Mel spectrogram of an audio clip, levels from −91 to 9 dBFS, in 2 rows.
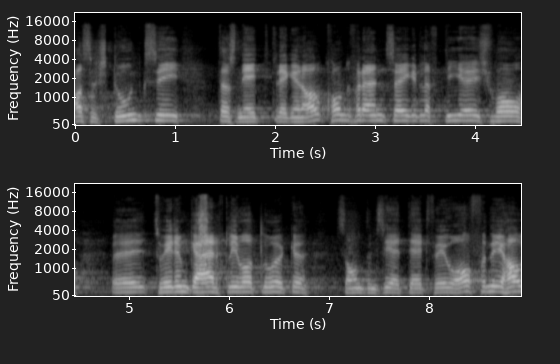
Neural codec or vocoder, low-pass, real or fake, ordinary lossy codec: codec, 44.1 kHz, 7.8 kbps, Pupu-Codec; 14.4 kHz; fake; none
